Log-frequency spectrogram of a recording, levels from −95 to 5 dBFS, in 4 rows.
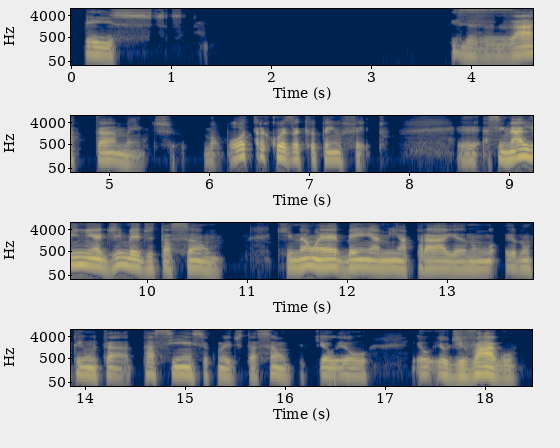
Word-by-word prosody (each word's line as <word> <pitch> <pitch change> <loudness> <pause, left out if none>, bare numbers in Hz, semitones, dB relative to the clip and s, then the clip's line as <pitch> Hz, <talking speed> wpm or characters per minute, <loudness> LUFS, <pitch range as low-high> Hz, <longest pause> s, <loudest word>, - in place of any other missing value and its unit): Isso. 100 -4 -4 3.0
Exatamente. 100 +1 -3 0.3
Bom, - - -13
outra 165 0 +1
coisa 125 -5 +3
que - - -13
eu - - -5
tenho 115 -2 -2
feito, - - -13 0.7
eh, - - -7
assim, 120 - -3
na 130 +7 +9
linha 145 -5 +4
de 115 +8 -3
meditação, 100 - -1 0.6
que 110 - -7
não 125 +3 +4
é 120 +1 +7
bem 110 +3 +1
a 105 - +1
minha 105 -1 -1
praia, 100 -2 0
num 95 +1 -4
eu 110 -2 -6
não 105 -1 -5
tenho 110 0 -4
muita 100 -2 -4
paciência 110 -3 -3
com - - -12
meditação, 95 +2 -5
porque 90 +5 -7
eu 105 - 0
eu 100 -2 -4 0.4
eu 115 - -5
eu 110 -3 -2
divago, 90 -3 +5
105 Hz, 115 wpm, -26 LUFS, 95-115 Hz, 3.0 s, na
